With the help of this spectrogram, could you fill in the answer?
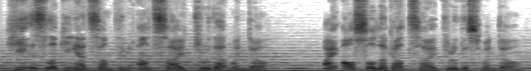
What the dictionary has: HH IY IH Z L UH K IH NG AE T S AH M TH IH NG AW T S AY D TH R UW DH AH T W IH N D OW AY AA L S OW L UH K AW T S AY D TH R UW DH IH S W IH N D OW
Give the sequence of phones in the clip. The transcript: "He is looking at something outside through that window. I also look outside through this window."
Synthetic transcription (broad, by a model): HH IY IH Z L UH K IH NG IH T S AH M TH IH NG AW T S AY D TH R UW DH AH T W IH N D OW AY AA L S OW L UH K AW T S AY D TH R UW DH IH S W IH N D OW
